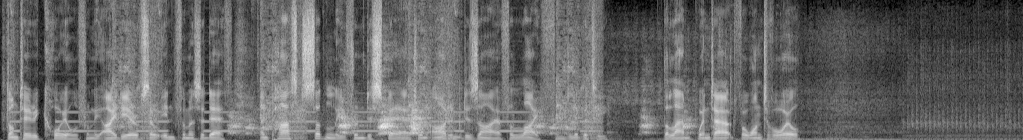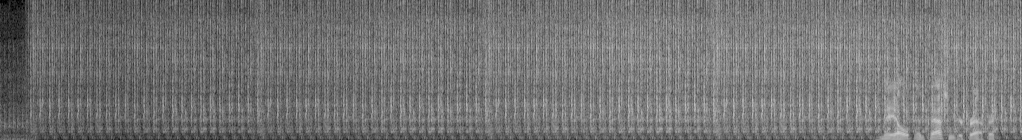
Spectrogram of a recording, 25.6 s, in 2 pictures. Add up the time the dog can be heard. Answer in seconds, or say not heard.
6 s.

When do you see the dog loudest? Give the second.
5 s.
